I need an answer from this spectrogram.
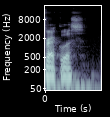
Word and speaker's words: Rekkles: of the ownership yeah it's rekkles it's reckless I know okay yeah yeah sorry that's I I said that's correct yeah because you know what yours I always mispronounce NBA players now it's my turn right hi what someone said I thought his name was rekkles reckless it is I'm just an idiot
